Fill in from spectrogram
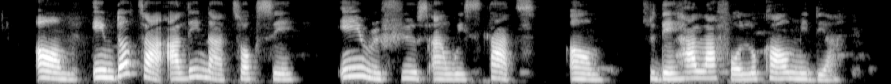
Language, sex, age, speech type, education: Nigerian Pidgin, female, 30-45, spontaneous, tertiary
